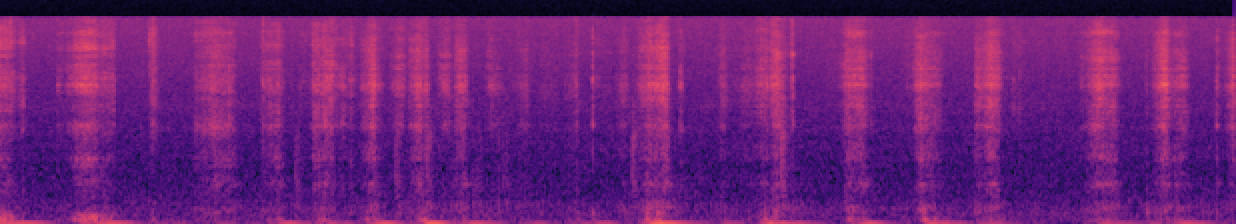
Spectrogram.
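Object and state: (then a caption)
Plaster excavation block being scraped. A small plastic pick held in the fingers scrapes repeatedly at a hard plaster excavation block with a broken, crumbly surface, resting in a tray. The result is a series of dry, raspy scraping strokes with a heavy low rumble underneath and short bright gritty bursts on each stroke.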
